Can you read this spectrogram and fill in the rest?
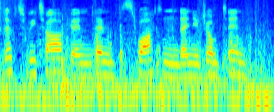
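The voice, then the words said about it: Put-on Irish accent, not bad. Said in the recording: “I don't think Emily Blunt's accent is that bad at all. It's probably better than Jamie Dornan's, and he's from the island of Ireland”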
